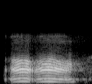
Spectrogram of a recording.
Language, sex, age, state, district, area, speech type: Assamese, male, 18-30, Assam, Majuli, urban, conversation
